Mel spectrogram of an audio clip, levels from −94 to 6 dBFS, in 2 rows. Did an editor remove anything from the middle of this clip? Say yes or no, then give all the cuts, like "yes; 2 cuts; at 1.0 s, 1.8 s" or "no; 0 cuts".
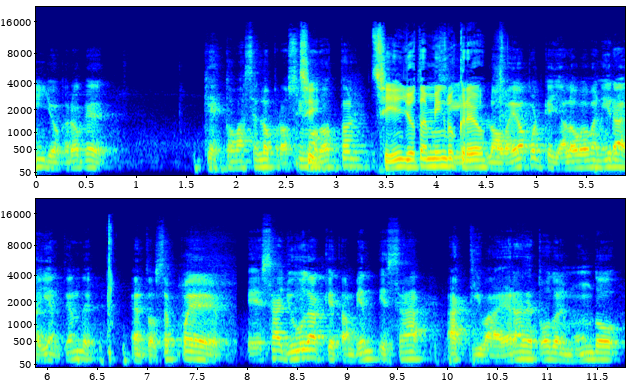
yes; 1 cut; at 7.9 s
